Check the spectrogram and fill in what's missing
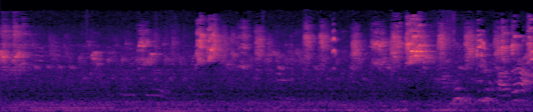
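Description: A lovebird chick gives rapid, high, raspy chirps in uneven bursts, growing louder and more insistent, while begging during hand feeding; faint human voices underneath.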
